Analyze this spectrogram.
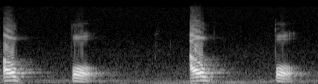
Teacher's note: ketika kita melafalkan huruf to, posisi lidah bagian pangkal terangkat, bagian depan pun menutup bagian langit-langit.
